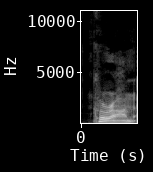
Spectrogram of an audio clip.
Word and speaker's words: Quran: pubic hair, because apparently that's instructed in the Quran. How do you pronounce it in English? Quran, okay.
